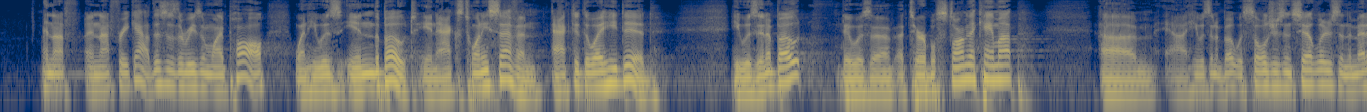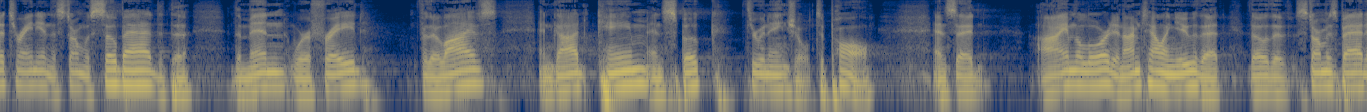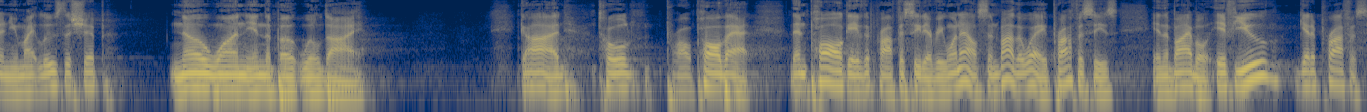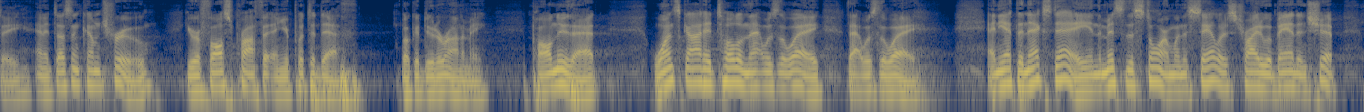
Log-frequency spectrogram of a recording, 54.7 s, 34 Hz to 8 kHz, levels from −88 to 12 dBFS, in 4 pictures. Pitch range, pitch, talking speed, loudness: 95-125 Hz, 110 Hz, 200 wpm, -17 LUFS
